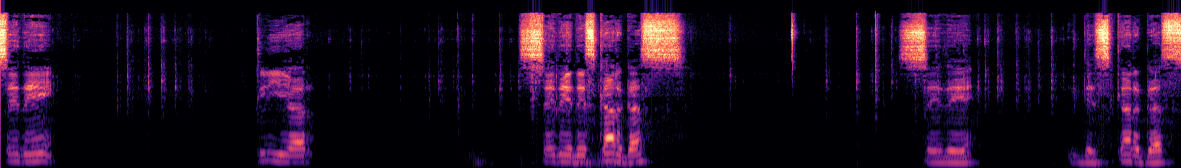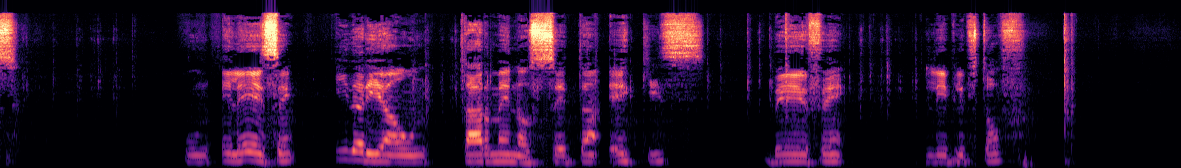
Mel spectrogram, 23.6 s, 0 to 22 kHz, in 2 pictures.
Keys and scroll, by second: 0.0-2.4 typing, 2.4 Return, 4.1-6.6 typing, 8.3-13.1 typing, 15.7-21.2 typing, 22.5 Return.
